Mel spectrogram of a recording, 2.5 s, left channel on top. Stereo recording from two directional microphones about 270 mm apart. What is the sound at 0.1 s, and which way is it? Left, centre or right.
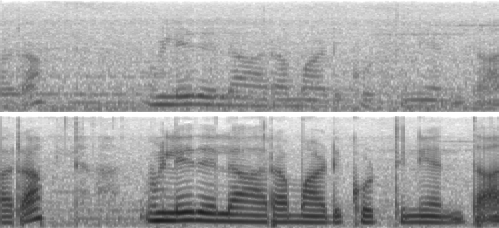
A woman's voice, right.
